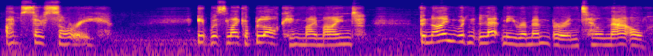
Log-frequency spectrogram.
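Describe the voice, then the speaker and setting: An actress playing a solemn, haunted messenger in a video game drama, speaking in measured, cryptic sentences. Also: female voice, a little high, a bit bright, slight background noise, lightly acted. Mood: sorrowful.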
